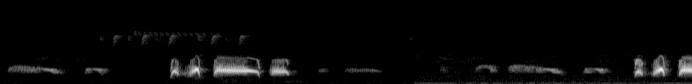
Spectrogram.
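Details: Spotted dove cooing to lure wild males to come and fight: soft low murmuring coos, then a loud phrase of two short notes, a long rolling coo and a short closing note, repeated at the end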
